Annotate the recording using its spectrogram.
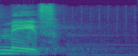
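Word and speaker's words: Meadhbh: You know better than to listen to Maeve. That's how you pronounce that?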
